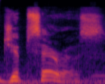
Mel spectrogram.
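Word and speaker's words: Gypceros: pronounced Gypseros.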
